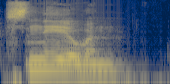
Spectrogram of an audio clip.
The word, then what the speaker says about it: sneeuwen: Just notice the E, and the U. So the three vowels which follow one another, you pronounce as eeuw, sneeuwen.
